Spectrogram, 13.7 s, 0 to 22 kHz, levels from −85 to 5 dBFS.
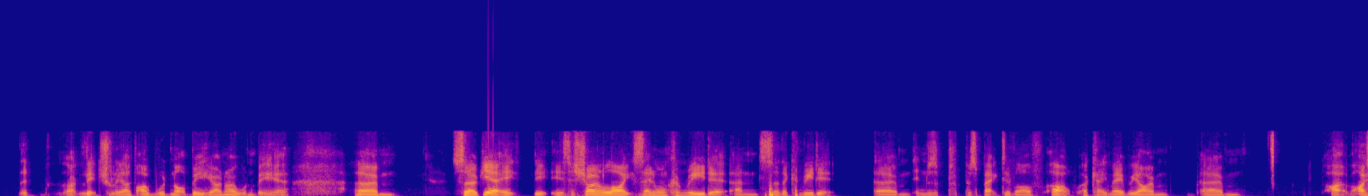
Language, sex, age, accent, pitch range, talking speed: English, male, 30-49, British, 105-125 Hz, 195 wpm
